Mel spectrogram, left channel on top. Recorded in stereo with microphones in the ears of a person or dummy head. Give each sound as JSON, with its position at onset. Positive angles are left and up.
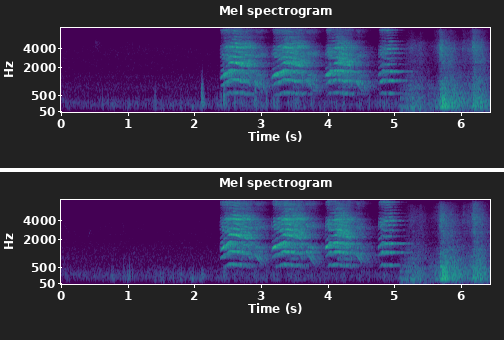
{"t": 2.4, "sound": "a baby crying", "side_deg": -15, "distance_m": 2.0}
{"t": 5.1, "sound": "running footsteps", "side_deg": 20, "distance_m": 2.5}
